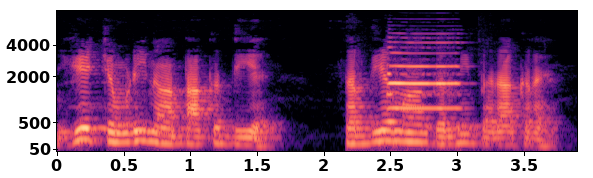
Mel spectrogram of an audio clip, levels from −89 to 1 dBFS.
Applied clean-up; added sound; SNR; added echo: neural mask model RNNoise.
